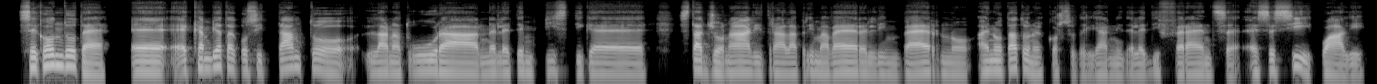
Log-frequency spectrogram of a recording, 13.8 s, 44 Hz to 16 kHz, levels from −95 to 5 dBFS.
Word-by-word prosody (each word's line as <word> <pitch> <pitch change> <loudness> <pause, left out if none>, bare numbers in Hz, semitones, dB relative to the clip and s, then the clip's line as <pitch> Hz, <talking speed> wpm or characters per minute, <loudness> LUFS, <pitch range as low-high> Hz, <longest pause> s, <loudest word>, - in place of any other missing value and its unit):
Secondo 160 +2 +3
te, 95 -5 +2 0.2
ehm, 110 -1 +4
è 115 - 0
cambiata 135 0 +1
così 115 -1 -3
tanto 130 -5 0
la 105 +1 +1
natura 105 -1 +2
nelle 105 +1 -4
tempistiche 100 -3 -4 0.3
stagionali 105 -2 +2
tra 100 -4 -2
la 100 0 -1
primavera 105 0 0
e - - -4
l'inverno? 100 +1 -1
Hai 115 - -2
notato 125 +2 0
nel 95 -2 -7
corso - - -7
degli 85 +1 -12
anni 90 -1 -7
delle 90 +1 -8
differenze 95 -2 -2
e, - - -6
se - - +4
sì, - - +3
quali? 90 0 +1
105 Hz, 125 wpm, -26 LUFS, 95-115 Hz, 0.3 s, ehm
